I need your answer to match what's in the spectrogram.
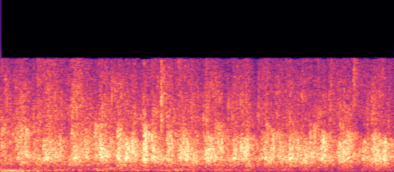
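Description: A crowd applauding steadily, many hands clapping together in a dense, sustained wash of sound without any talking: a round of applause for fathers on Father's Day.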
